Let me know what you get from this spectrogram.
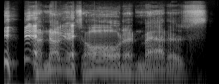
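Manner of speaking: hammed-up movie tough guy; Al Pacino. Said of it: "We can get Al in here".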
